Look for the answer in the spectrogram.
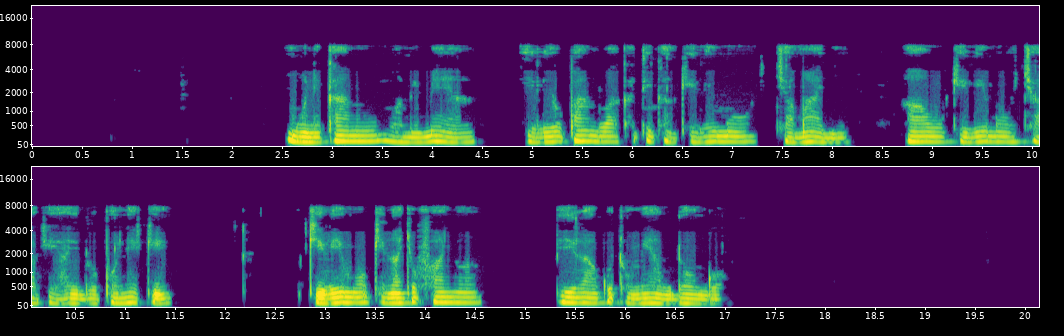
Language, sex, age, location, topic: Swahili, male, 25-35, Dar es Salaam, agriculture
